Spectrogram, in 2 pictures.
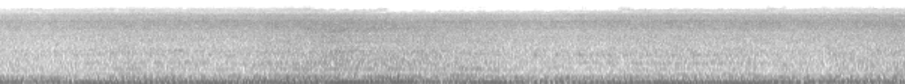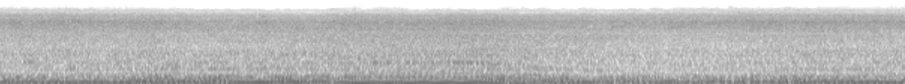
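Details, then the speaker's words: Chevrolet Chevette on stands, revving: loose uneven knocking rattle as the exhaust pipe, now sitting closer than before, vibrates and hits the gearbox housing; suspected, checked by wedging a screwdriver. "você tem uma batedeira eu suspeito que seja o escapamento topando aqui no câmbio"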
